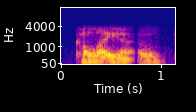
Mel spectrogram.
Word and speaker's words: kaleo: Kaleo, K-A-L-E, long O, is the verb, and it means to invite or to name. To name, N-A-M-E.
